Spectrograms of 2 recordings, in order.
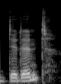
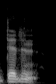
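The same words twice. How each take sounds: First: The t sound is fully released. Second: The t sound is glottalized. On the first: "we don't say didn't" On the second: "in Canada we glottalize our T's and D's. So we don't say didn't, we say didn't"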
